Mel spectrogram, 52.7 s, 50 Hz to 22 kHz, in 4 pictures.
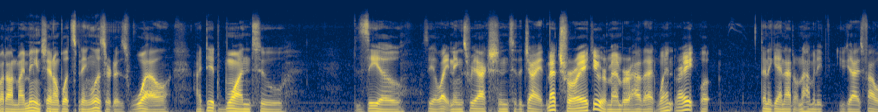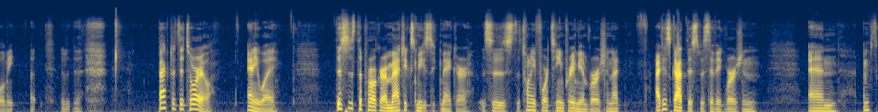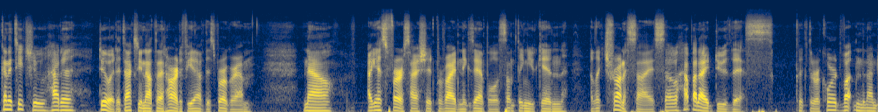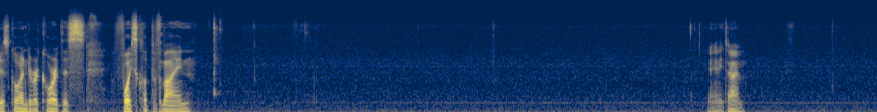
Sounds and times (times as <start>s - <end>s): Speech: 0.0s - 4.4s, 5.3s - 10.7s, 11.4s - 14.4s, 15.5s - 17.4s, 18.2s - 24.6s, 25.3s - 30.2s, 30.9s - 42.4s, 50.1s - 50.7s.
